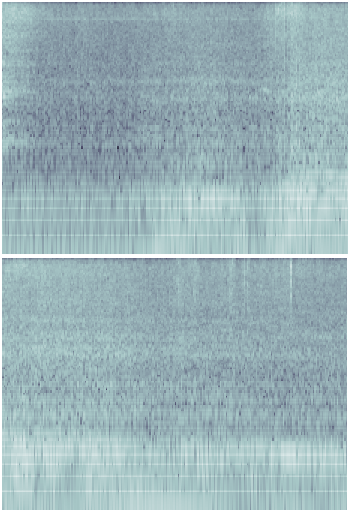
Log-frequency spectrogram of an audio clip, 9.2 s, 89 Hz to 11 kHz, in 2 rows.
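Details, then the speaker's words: 2003 Chevy Silverado 3500 dump truck, 6.0L Vortec gas V8, 40k miles, after spark plug reinstalled: deep rumble with uneven lumpy beat and stumbles while revving; still misfiring, scan showing cylinders 1 and 8, drop test implicating cylinder 8. "stick shifts this is a good indicator of misfiring see you're still cylinder number one and cylinder number eight"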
